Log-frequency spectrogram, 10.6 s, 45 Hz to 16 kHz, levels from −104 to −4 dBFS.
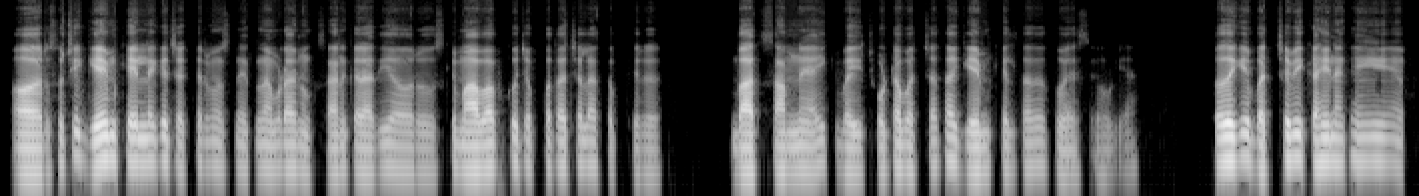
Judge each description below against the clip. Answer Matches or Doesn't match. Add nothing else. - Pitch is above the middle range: Doesn't match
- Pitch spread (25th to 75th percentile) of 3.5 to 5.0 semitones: Matches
